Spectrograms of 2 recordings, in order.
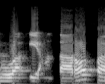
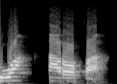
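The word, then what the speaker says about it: وَاعْتَرَفَ: I'tarofa itu hamzanya wasol. Makanya ketika hamzah wasol itu ketika ada kata sebelumnya didahului oleh kata lain, maka hamzahnya itu tidak terbaca. Bukan wa i'tarofa bacanya, tapi wa tarofa.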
